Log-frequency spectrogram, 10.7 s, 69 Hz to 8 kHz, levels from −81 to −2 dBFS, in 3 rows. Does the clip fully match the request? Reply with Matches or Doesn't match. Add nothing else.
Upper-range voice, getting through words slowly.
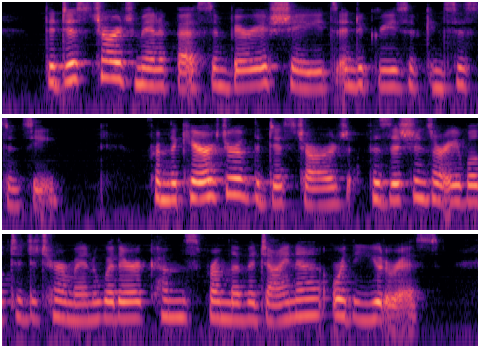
Doesn't match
